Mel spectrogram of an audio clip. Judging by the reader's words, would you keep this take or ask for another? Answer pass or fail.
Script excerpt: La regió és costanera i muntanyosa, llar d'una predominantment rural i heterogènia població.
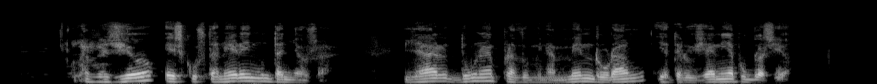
pass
